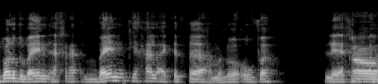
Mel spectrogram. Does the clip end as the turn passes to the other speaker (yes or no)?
yes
